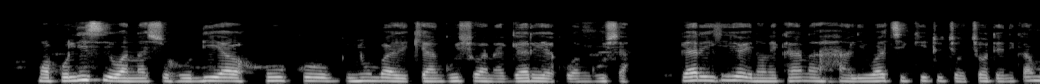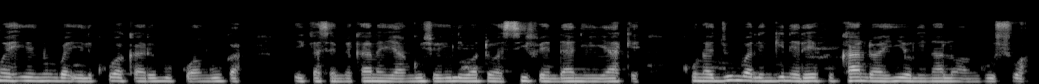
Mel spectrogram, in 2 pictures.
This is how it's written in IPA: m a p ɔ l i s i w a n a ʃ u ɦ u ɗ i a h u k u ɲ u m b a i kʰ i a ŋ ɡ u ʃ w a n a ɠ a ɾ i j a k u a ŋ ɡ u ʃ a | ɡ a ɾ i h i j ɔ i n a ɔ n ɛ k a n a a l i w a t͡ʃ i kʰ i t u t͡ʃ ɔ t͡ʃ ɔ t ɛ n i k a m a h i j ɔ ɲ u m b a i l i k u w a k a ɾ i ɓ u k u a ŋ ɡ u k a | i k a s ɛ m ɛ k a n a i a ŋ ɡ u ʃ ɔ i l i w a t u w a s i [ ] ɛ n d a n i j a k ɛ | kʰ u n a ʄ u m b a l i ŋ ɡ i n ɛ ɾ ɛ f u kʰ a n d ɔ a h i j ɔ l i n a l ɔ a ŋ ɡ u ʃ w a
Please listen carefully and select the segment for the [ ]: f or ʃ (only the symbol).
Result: f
